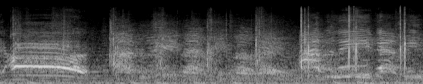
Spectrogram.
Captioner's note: chanting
